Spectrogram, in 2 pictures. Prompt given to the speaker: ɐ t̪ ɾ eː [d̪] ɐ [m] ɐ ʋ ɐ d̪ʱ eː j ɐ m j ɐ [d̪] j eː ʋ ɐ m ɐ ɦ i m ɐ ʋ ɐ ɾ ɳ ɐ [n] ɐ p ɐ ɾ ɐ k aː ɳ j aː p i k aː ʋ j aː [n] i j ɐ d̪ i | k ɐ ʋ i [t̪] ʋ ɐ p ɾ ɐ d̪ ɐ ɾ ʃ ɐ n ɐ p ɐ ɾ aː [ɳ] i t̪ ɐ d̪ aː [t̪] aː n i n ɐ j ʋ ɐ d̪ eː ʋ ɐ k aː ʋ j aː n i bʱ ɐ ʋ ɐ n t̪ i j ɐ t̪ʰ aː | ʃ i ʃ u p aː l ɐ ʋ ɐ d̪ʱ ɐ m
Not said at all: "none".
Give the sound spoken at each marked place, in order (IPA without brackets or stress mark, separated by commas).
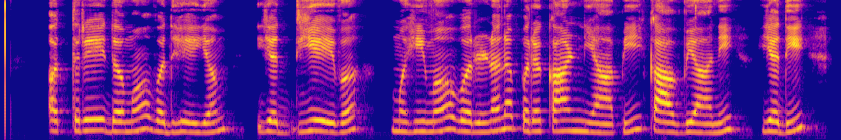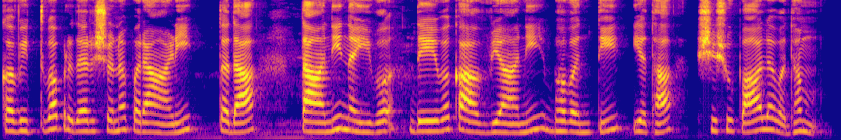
d̪, m, d̪, n, n, t̪, ɳ, t̪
